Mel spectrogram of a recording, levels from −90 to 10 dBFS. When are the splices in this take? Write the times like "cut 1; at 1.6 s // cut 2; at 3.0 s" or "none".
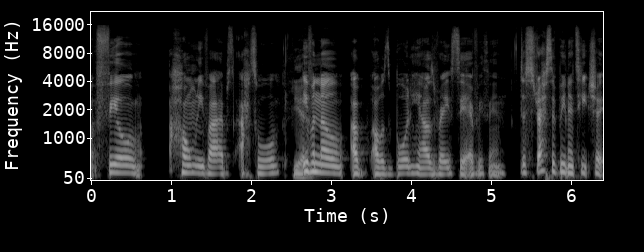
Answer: cut 1; at 5.2 s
